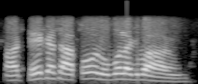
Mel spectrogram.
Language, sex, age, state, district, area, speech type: Assamese, male, 60+, Assam, Golaghat, rural, conversation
